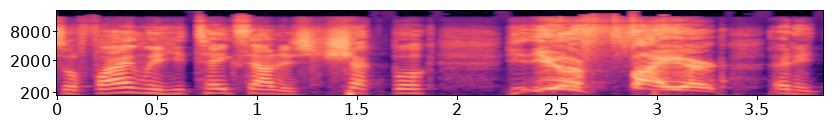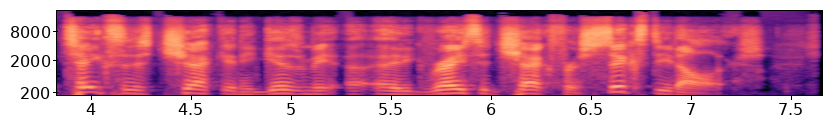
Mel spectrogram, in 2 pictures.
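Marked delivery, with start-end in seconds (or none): 2.5-3.4 put-on fuming outburst, higher pitch and louder. Retelling a customer firing him while writing a check: imitating someone fuming. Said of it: "he's fuming".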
